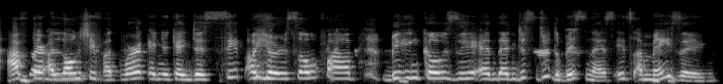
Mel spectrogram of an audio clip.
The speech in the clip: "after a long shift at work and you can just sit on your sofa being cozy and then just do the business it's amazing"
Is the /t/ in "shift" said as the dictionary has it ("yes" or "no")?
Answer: no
